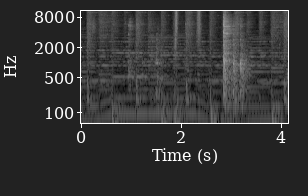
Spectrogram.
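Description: Cumin, garam masala and chilli powder being stirred together in a bowl, with repeated soft scraping and clinking of a spoon against the dish and a sharper knock near the end, close and fairly quiet with no talk.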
